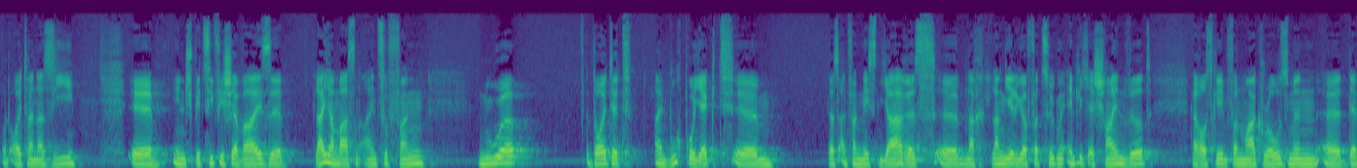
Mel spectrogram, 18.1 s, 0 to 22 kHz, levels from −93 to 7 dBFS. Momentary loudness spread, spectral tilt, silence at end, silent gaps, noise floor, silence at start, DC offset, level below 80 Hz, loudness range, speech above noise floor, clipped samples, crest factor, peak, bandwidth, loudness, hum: 8 LU; -6 dB/octave; 0 s; none; -52 dBFS; 0.05 s; under 0.1%; -62 dBFS; 2 LU; 34 dB; under 0.1%; 18 dB; -2 dBFS; 15 kHz; -19 LUFS; none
